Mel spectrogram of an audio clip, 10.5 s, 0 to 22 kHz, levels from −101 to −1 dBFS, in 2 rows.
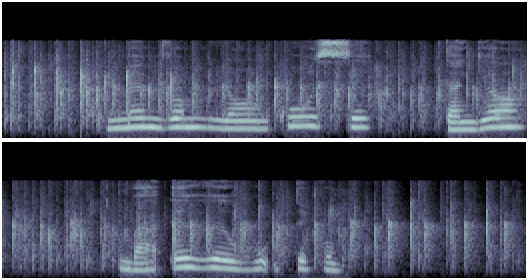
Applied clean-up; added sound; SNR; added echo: none; Applause; 8 dB; none.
